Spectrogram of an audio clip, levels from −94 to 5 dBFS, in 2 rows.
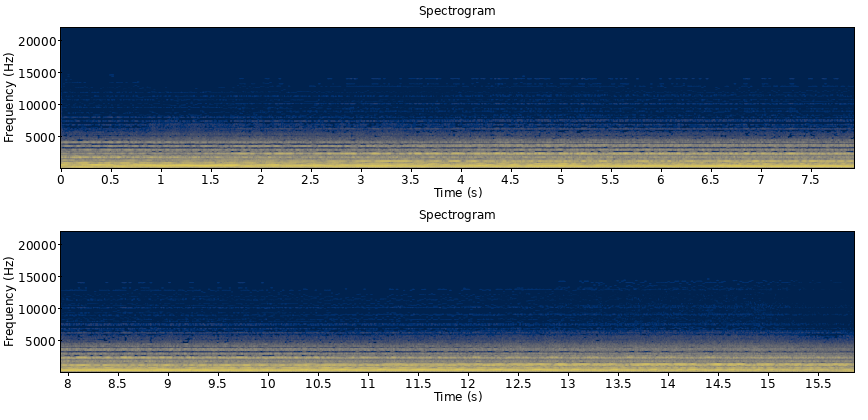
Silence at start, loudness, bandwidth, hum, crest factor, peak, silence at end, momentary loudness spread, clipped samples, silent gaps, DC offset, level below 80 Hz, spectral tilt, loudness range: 0 s; -12 LUFS; 4.7 kHz; none; 10 dB; 0 dBFS; 0 s; 3 LU; under 0.1%; none; under 0.1%; -48 dBFS; -8.5 dB/octave; 2 LU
